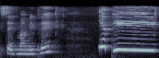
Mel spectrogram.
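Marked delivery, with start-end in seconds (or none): 1.5-2.4 high, loud joyful yippee; cheering. A narrator's reading. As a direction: squeal it out with delight. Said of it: "cheered Peppa".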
